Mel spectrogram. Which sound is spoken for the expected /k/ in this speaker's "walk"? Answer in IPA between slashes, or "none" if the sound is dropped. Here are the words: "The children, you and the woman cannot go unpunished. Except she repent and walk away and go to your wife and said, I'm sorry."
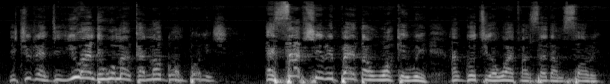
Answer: /k/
